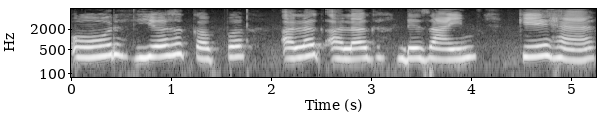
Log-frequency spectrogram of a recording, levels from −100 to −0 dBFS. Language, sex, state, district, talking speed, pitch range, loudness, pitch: Hindi, female, Punjab, Pathankot, 90 wpm, 280-320 Hz, -12 LUFS, 295 Hz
